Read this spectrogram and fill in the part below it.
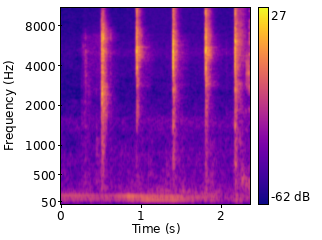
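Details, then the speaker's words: John Deere riding mower, Briggs & Stratton engine; no start, barely cranks, hits a hard stop. Crisp solenoid clicks about twice a second over a low hum after priming with 50:1 gas: the solenoid works normally. Fault was later fixed by valve adjustment. "y'all can hear that solenoid like clicking down there, so that's working."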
